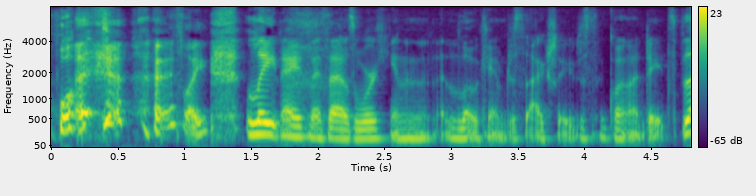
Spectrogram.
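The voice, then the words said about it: Quiet, weak voice, losing it. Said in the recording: “my voice is very, like... You're very quiet. ... I think I'm getting sick, to be honest. I think I'm losing my voice”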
